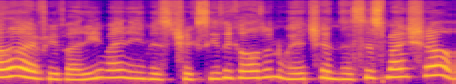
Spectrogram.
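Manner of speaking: very high voice, perched at top of register. Showing how a voice sounds very high up: very high register voice. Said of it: "talking to you like this".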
